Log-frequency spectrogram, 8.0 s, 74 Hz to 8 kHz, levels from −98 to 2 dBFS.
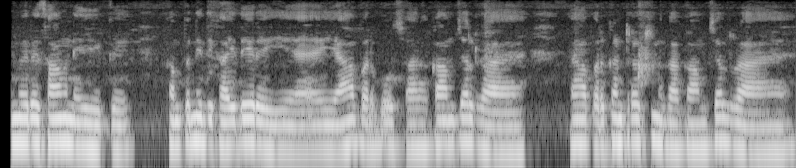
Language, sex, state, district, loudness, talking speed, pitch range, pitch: Hindi, male, Haryana, Charkhi Dadri, -15 LUFS, 180 wpm, 125-145 Hz, 130 Hz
